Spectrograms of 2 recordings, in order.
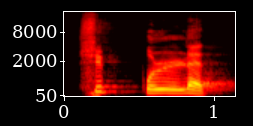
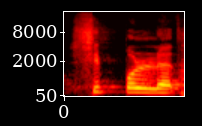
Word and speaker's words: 쉽볼렛: 와서 쉽볼렛 발음해봐. 쉽볼렛 해보세요. 시작. 혹시 십볼렛 한 사람 있습니까?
